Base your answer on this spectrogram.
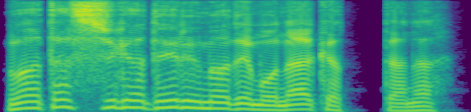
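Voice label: Vox Victory, Japanese; Shakmeh; kingsraid audio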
